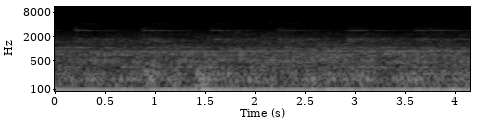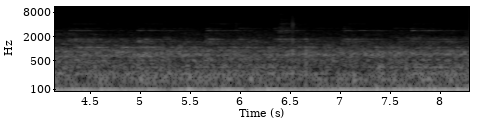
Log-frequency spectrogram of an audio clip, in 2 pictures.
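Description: Steady low rumble of MBTA commuter rail trains standing stopped side by side, their diesel locomotives idling.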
